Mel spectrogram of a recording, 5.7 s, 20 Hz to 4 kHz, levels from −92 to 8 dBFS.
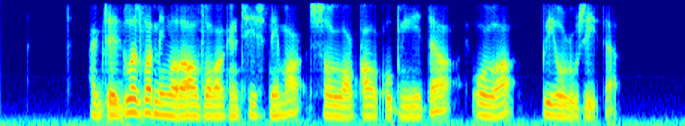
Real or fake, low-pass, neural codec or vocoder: fake; 3.6 kHz; autoencoder, 22.05 kHz, a latent of 192 numbers a frame, VITS, trained on many speakers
